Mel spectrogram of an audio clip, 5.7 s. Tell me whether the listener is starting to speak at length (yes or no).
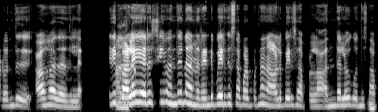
no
